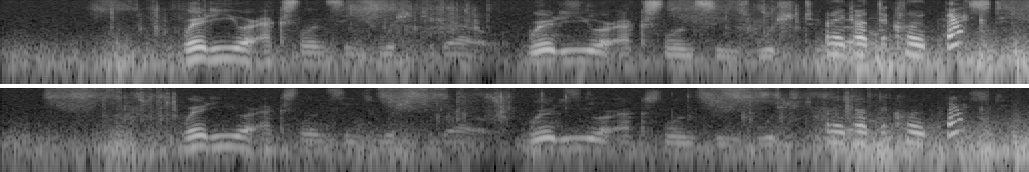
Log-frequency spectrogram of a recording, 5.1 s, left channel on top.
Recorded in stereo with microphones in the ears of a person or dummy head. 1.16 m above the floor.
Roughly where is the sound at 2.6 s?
Left.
